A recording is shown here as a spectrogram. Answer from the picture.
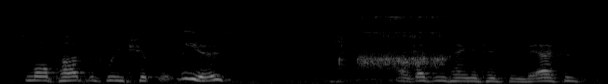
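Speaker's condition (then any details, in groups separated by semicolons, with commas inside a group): Cerebral palsy; voice tone sometimes odd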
